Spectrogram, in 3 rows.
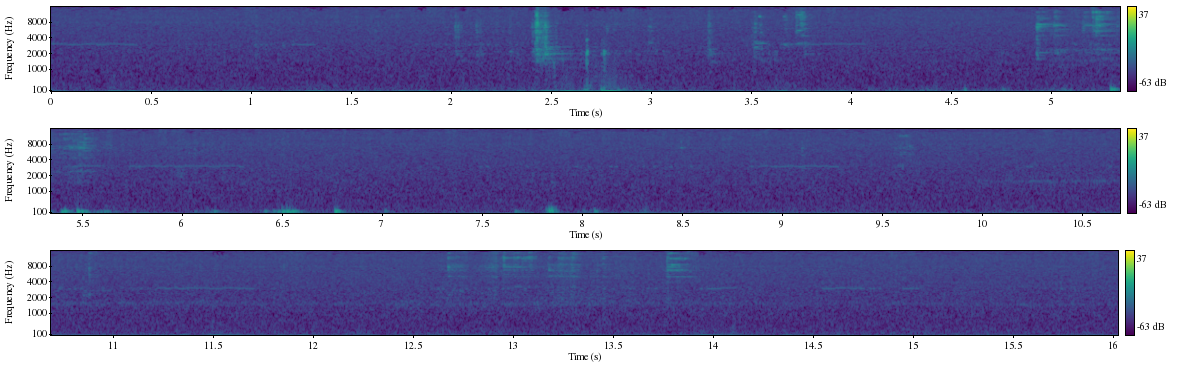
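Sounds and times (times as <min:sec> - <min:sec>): metallic clinks of tools: 0:04.9 - 0:05.6, 0:12.6 - 0:14.1.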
